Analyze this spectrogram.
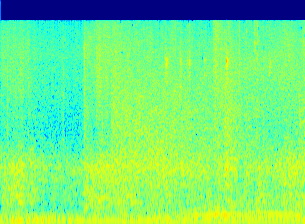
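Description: Tyres rumble over rough ground.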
